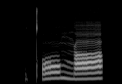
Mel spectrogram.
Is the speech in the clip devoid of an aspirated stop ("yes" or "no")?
yes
